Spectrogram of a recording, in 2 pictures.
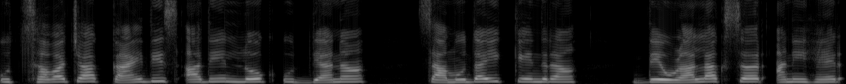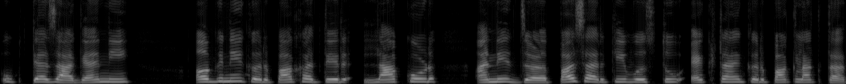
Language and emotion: Goan Konkani, neutral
